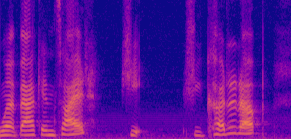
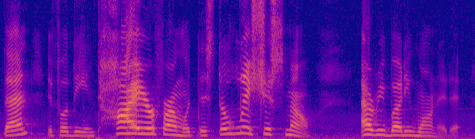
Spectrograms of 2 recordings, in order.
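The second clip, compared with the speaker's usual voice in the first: plain reading voice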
